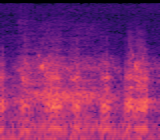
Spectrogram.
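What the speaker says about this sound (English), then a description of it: "that particular noisy chicken" An outdoor hen called Annie clucking repeatedly, a few rhythmic bursts of close, fairly soft clucks with brief pauses between them.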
